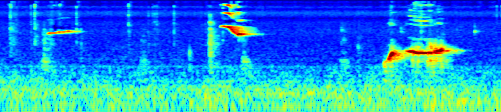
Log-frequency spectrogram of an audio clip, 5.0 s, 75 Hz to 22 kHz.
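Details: Congo African grey parrot, a 35-year-old female pet that enjoys talking: scattered thin whistles at high pitch, then a louder warbling whistled phrase near the end, over a quiet low background hum.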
